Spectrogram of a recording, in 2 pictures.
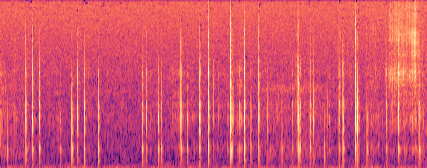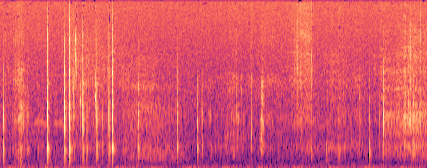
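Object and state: Plastic sanitizer pump bottle.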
